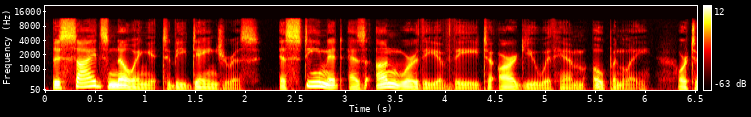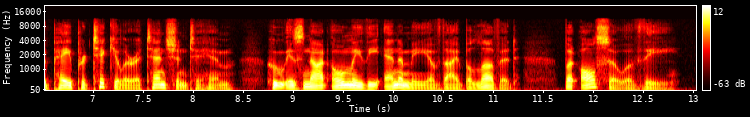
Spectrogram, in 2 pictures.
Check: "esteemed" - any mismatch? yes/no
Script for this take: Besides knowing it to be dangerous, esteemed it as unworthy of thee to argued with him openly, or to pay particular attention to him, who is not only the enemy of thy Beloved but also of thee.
yes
